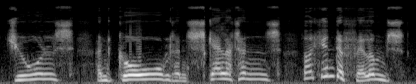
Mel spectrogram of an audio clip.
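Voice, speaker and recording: A man's voice: very high-pitched, lively intonation, takes it slowly, a little mellow, dry recording, heavily acted. A man voicing a cheeky, boastful Irish boy who tells tall tales in broad colloquial speech, with an Irish accent, in a video game.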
